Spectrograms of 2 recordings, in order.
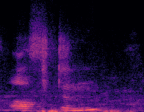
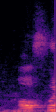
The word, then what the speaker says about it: often: if you pronounce it often, often is also right. Remember, why it is right? Who will tell me? Often and often both are right. In British English, this letter T is silent, and you are going.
